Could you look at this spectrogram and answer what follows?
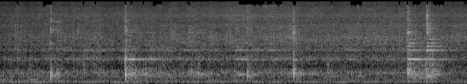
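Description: Onions fry in a hot pan as vegetables are added, giving a steady sizzle broken by several sharp clinks and scrapes of stirring, with no talk.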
